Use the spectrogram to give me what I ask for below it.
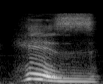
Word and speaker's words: his: good here that is his same thing it also has a voiced Z ending his mom is Mary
